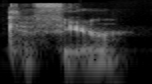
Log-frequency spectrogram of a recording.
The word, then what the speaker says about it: kefir: Kefir. – K-A-F-I-R? – Yeah, yes. Kefir often pronounced kefir.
